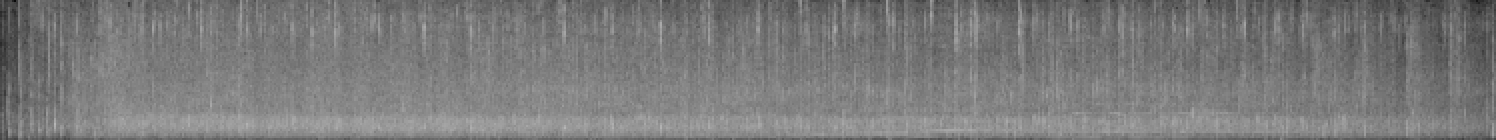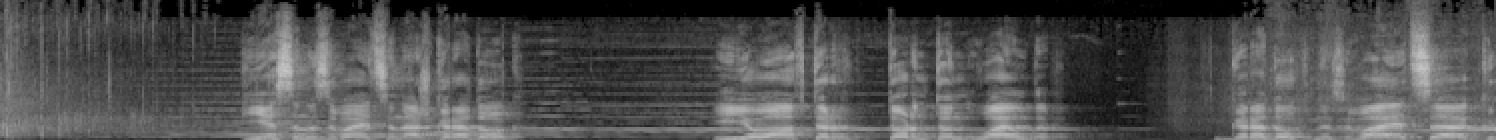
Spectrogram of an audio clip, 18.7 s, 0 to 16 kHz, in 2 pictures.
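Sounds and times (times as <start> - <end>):
whole theatre audience standing and applauding: 0.0 - 10.6
speech: 10.9 - 12.7, 13.8 - 16.1, 17.0 - 18.7.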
